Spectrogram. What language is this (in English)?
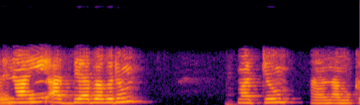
Malayalam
